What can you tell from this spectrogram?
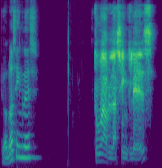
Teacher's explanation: You just have to uh, raise raise a tone, your tone at the end.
